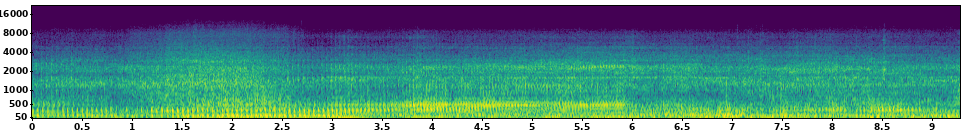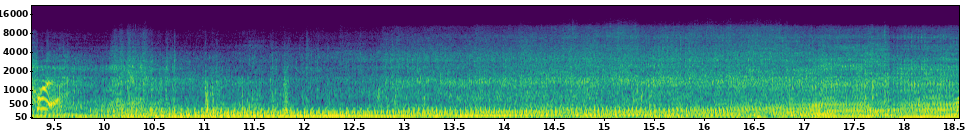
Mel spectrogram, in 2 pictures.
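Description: A WR dirt bike motorcycle rides along a dirt road, its engine droning loudly and continuously near the listener with rising and falling revs, wind and some clatter mixed in.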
